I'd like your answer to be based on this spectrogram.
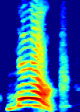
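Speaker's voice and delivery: loud, high yell across the station; a sudden loud cry for help; shouting for Mark. Acted. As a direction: bellow his name in alarm. Host yells for his co-worker.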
